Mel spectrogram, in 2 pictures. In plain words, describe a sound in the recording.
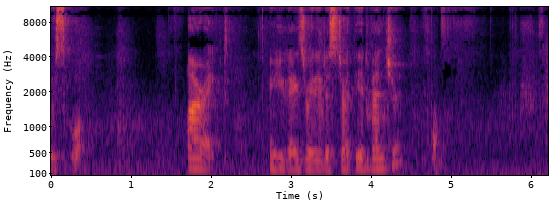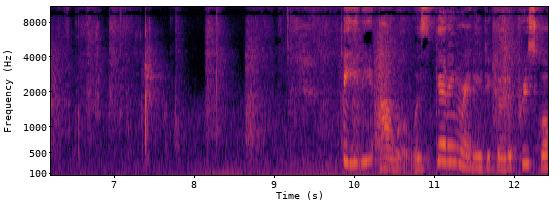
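A woman speaks and reads aloud with animation, close by.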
